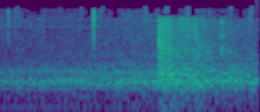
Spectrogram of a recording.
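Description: A heavy airplane door swings shut at Haneda Airport in Japan, with a muffled thud and rush partway through, preceded by a faint click, all over a steady background roar of engines and noise.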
